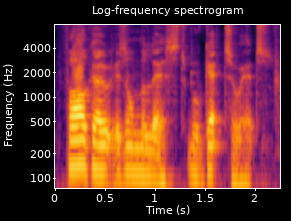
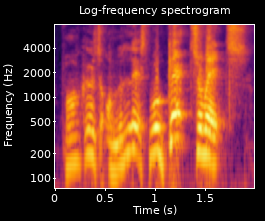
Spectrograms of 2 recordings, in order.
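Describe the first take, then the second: First: Said in the usual way. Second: Pitched way up and much louder; high, loud sing-song. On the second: Shown as a demonstration. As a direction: toss it out high and loud, like a cheery promise.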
